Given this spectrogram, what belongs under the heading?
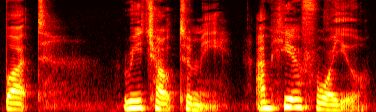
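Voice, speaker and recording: A woman's voice: lowish voice, expressive, slow pace, dark tone. A middle-aged woman hosting a podcast, reading a reassuring promo and repeating her point to make sure it lands. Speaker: podcast host. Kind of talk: promo read for her coaching calls.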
